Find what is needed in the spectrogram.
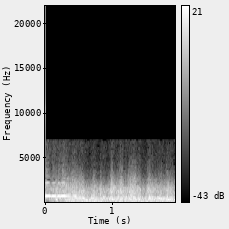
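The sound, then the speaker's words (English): A train travelling from Dover up to London gives a loud, continuous rumble that stays steady for the whole two seconds, with no voices. “He is now riding a train from Dover up to London.”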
